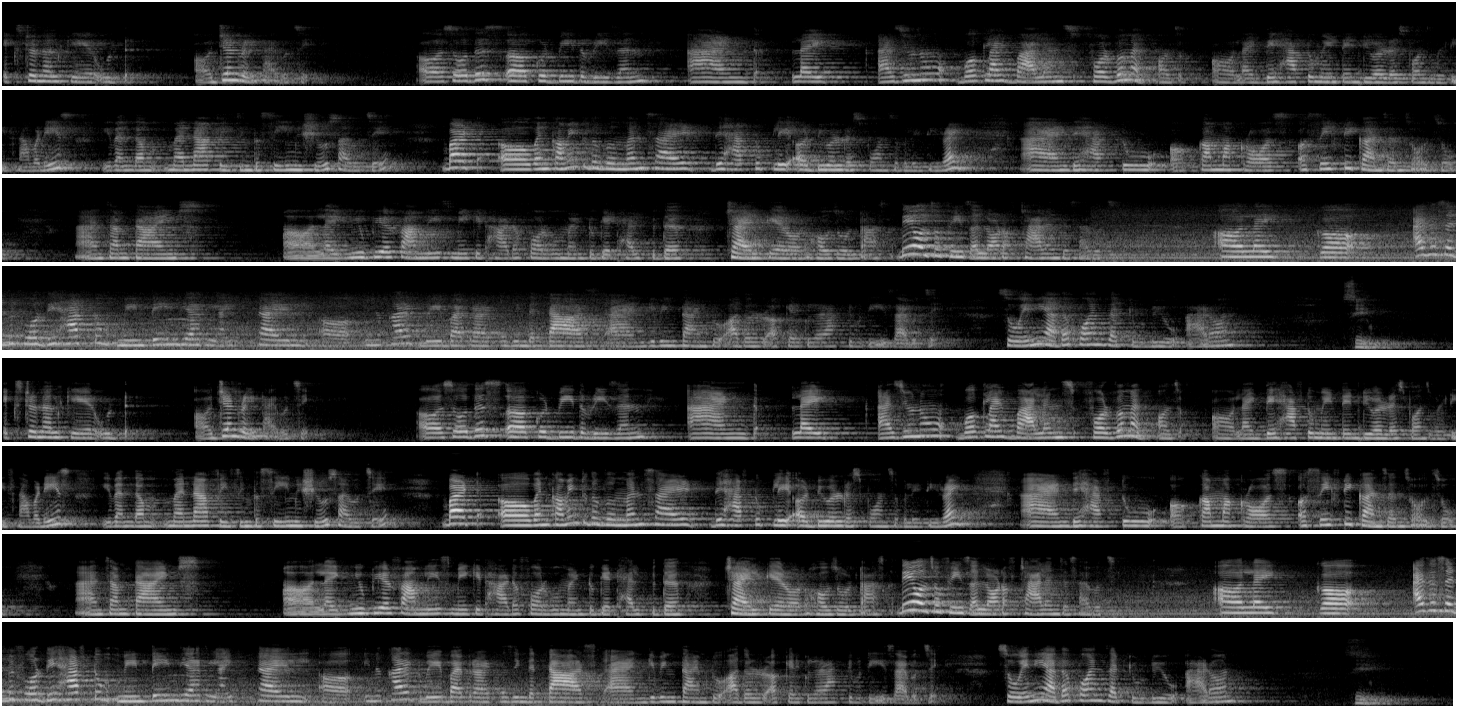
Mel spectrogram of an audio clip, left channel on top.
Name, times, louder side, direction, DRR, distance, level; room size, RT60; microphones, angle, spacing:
voice 1, 0.1-1.2 1.9-3.1 4.2-6.5 6.9-7.5 7.9-8.3 8.8-11.8 12.1-18.4 18.7-19.2 19.5-29.4 29.8-31.1 31.9-40.1 41.2-41.8 42.2-42.6 43.2-53.0 53.6-56.0, right 2 dB, 65° right, 8 dB, 2.2 m, -24 dB
sound 1, 39.9-49.9, left 2 dB, 35° left, 2.9 m, -38 dB
voice 2, 45.1-45.7 48.0-48.3 56.3-57.3, left 1 dB, 85° left, 4 dB, 5.1 m, -42 dB
23.0 x 19.0 x 9.6 m, 1.4 s
head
